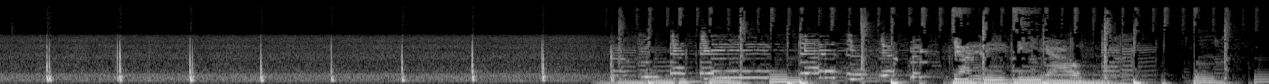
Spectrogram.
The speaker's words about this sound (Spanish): Se trata de un pulsar situado cerca de la constelación de Auriga, en el hemisferio norte, que gira a cerca de 1,4 veces por segundo y que suena así.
